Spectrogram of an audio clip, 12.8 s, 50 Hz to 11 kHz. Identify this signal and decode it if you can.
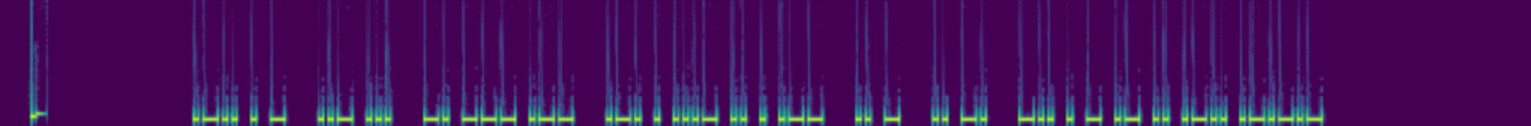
Morse code, heard as a keyed tone, about 30 wpm, 700 Hz. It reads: LET US NOW REVIEW IT IN DETAIL.
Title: Sentences from Top 1500 Words 30wpm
